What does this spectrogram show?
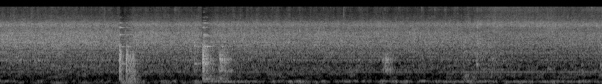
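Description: Shell-on shrimp and a crab sizzling in melted butter in a pan, stirred with a wooden spatula that knocks against the pan a few times.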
